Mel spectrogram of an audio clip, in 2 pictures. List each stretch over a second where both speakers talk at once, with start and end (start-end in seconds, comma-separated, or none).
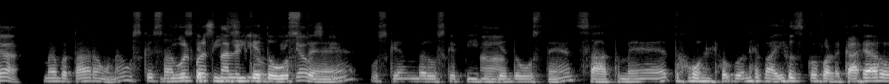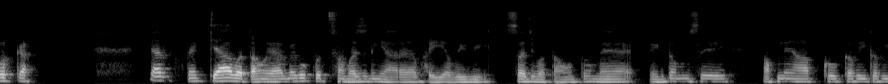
1.7-3.4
